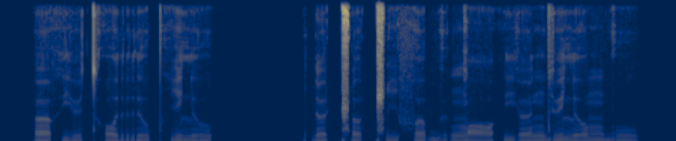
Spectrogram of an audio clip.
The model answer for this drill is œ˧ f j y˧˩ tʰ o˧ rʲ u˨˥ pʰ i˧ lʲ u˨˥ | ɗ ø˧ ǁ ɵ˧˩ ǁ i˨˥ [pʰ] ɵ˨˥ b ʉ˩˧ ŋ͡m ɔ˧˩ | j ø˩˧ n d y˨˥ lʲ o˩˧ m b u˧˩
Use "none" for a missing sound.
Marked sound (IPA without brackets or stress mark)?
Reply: f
